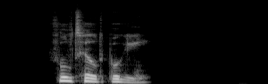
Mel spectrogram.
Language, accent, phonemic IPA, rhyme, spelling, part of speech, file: English, Australia, /fʊl tɪlt ˈbʊ.ɡi/, -ʊɡi, full tilt boogie, adverb / noun, En-au-full tilt boogie.ogg
- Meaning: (adverb) At the most extreme level; at full capacity; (noun) An extreme level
